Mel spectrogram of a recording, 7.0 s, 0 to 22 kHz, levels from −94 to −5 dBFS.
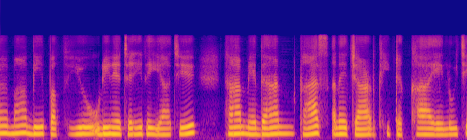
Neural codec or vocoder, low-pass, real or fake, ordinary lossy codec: codec, 16 kHz, about 1 kbps, DyCAST, with the encoder's durations; none; fake; none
